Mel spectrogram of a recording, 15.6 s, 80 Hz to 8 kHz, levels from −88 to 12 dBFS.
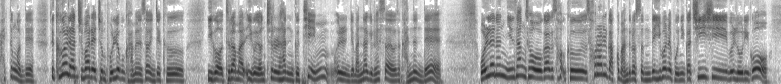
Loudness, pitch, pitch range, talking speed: -15 LUFS, 215 Hz, 185-255 Hz, 310 characters per minute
